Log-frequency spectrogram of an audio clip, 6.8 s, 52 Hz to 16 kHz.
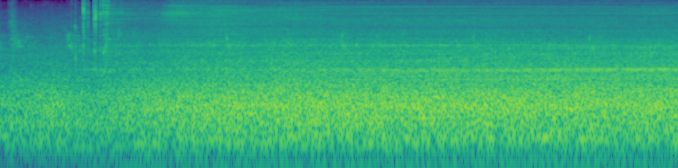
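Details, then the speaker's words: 1989 Fedders-made Climatrol 8,000 BTU window AC (Rotorex compressor, Samsung fan motor) starting compressor on low cool: steady rushing blow settling into a smooth even hum, quiet, already cooling. Normal running. "Quiet. There's low cool. Already starting to get a little cold."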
